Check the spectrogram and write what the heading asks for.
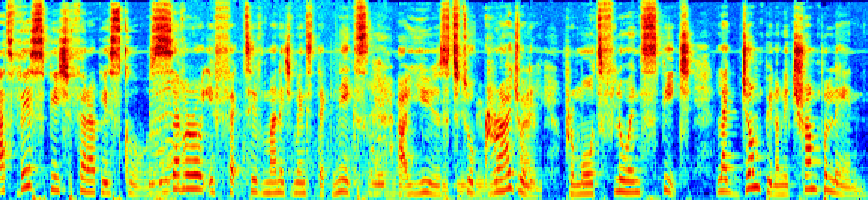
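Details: Adult female narrator; fluent speech.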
